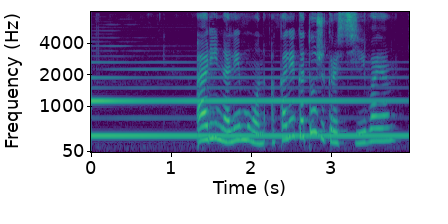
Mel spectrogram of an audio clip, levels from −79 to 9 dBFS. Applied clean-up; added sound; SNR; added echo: none; Wind instrument, woodwind instrument; 0 dB; none.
